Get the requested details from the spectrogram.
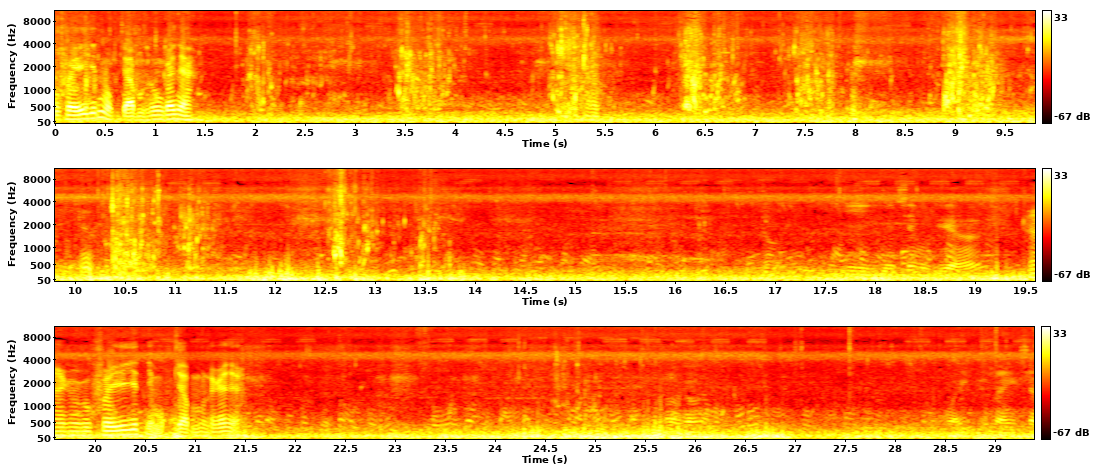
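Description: Water splashes and sloshes as a man wades.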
